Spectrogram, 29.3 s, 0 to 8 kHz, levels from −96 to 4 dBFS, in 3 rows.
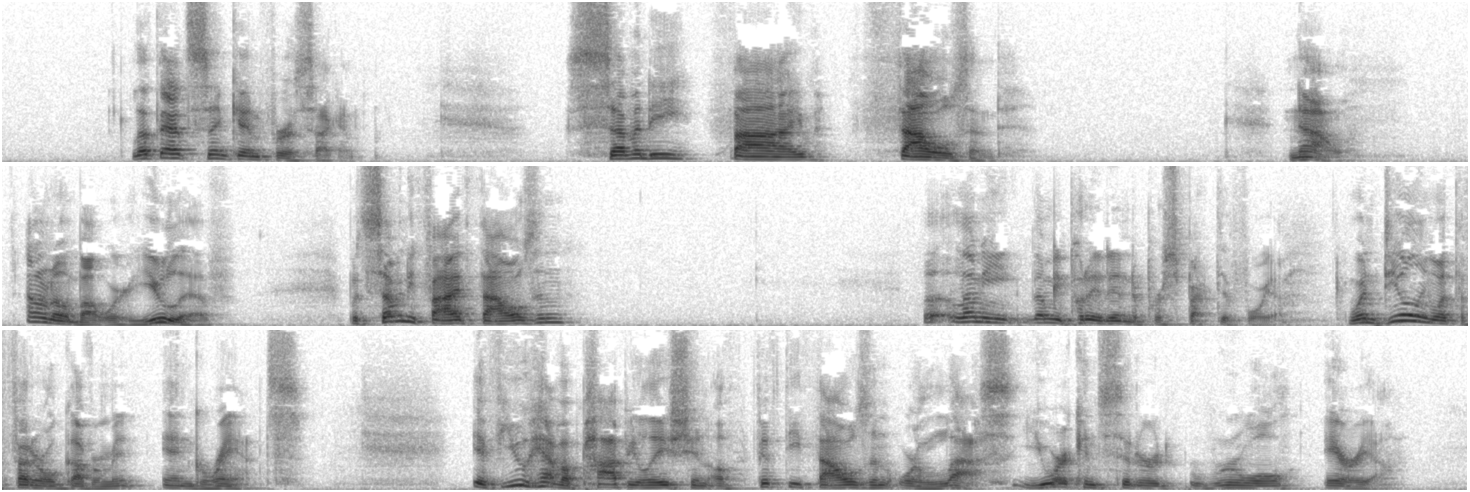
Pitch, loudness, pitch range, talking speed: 120 Hz, -23 LUFS, 100-160 Hz, 100 wpm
